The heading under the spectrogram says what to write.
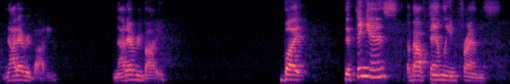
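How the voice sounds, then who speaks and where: A woman with a deep voice giving a conversational motivational talk, stressing key lines by repeating them and often checking in with the listener. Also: pushed and bright, rough recording. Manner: emphatic, repeats key phrases for effect; conversational, often asks "you know what I mean?". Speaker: motivational speaker.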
